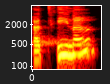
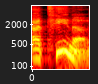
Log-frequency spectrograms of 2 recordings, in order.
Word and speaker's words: H'atina: She goes by the name of Hatina. Did I pronounce it correctly? The H is silent. Oh, Atina.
